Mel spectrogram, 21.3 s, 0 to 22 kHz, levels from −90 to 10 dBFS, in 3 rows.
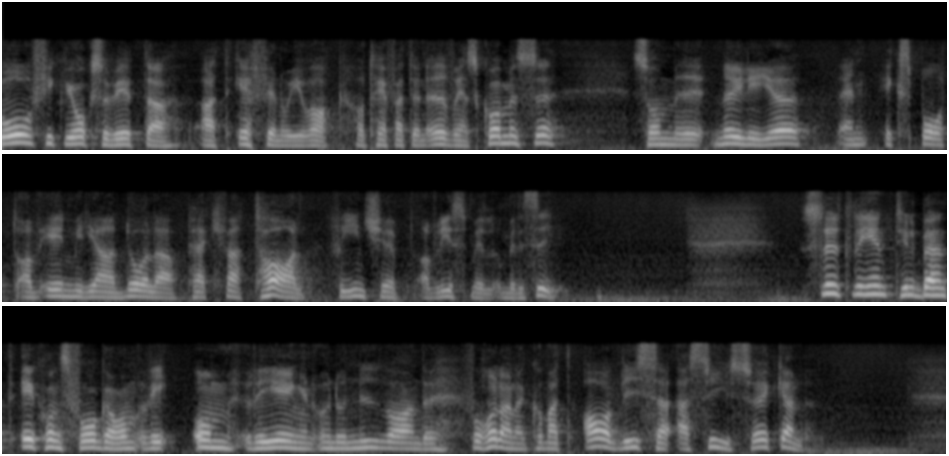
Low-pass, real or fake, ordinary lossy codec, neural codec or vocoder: none; fake; none; codec, 16 kHz, 1 kbps, X-Codec, WavLM features, trained on Multilingual LibriSpeech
